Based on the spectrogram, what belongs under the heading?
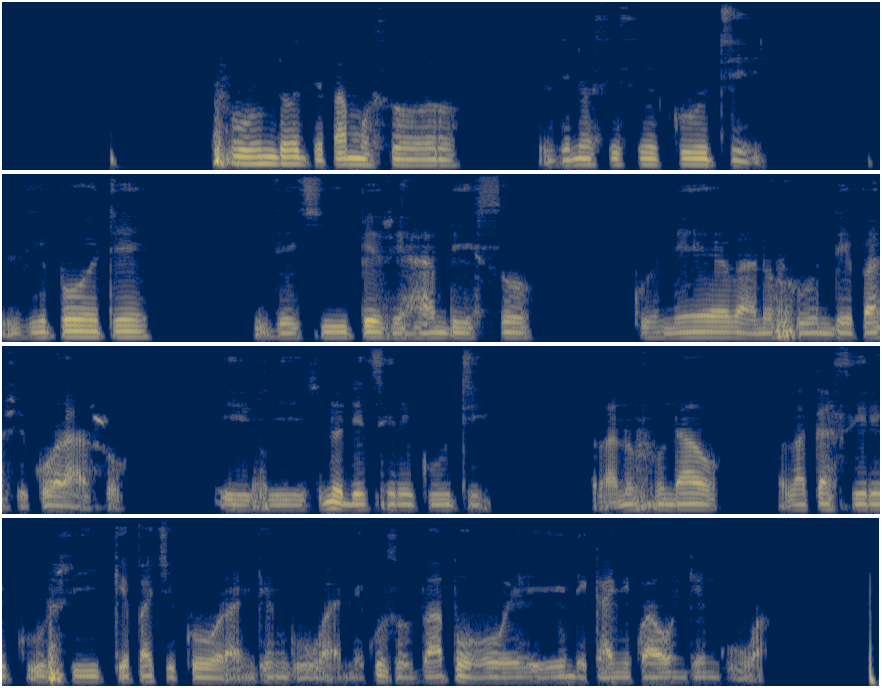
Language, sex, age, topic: Ndau, female, 36-49, education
